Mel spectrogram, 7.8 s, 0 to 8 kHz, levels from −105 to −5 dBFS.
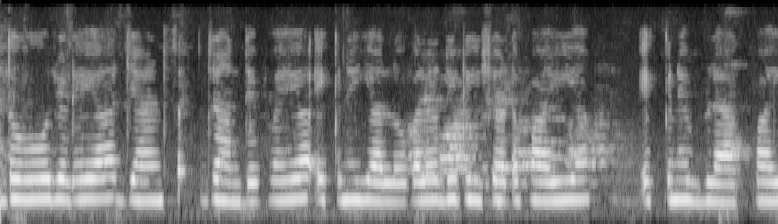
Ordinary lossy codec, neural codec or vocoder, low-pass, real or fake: none; none; 7.2 kHz; real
